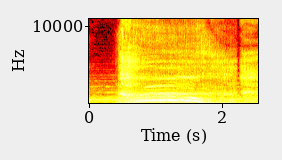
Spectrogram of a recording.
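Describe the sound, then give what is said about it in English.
A voice imitates an excited T-Rex roar: one loud growl lasting over a second that swells upward, holds, then drops away, with no talking around it. “The T-Rex let out an excited roar.”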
